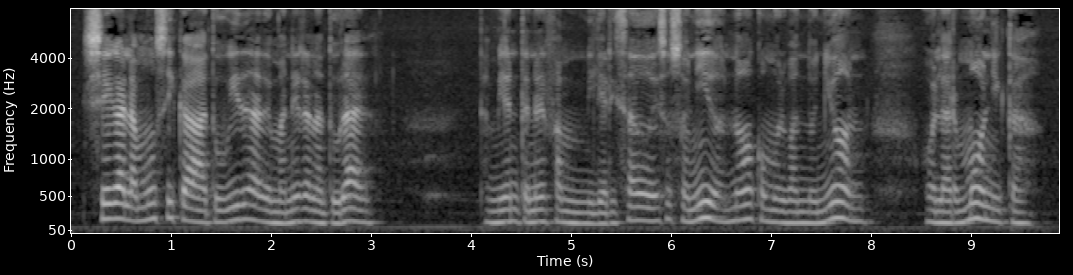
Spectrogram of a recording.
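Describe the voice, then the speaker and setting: This woman has a dark, mellow tone and a fairly low pitch with fairly even intonation. Audible room echo surrounds her voice. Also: fairly slow pace. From northern La Pampa, Argentina. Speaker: radio host. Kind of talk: interview.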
